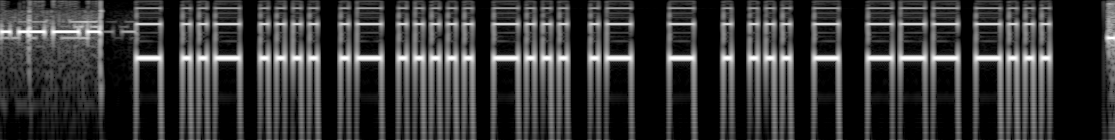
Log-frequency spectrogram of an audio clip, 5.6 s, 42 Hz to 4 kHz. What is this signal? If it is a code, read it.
Morse code, heard as a keyed tone, about 29 wpm, 590 Hz. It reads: TU HA5BA TEST OB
